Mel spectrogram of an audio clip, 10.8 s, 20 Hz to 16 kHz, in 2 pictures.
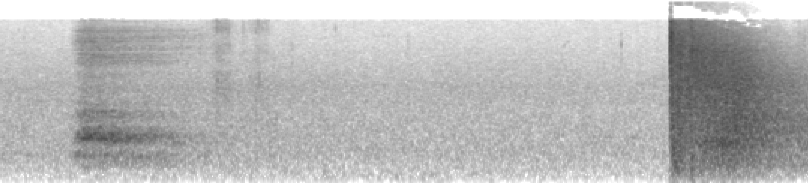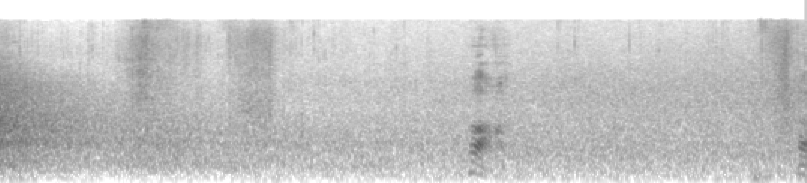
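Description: A single loud, sharp blast of a .50 caliber Raufoss round fired at a 2 inch steel plate outdoors cracks out, followed by a decaying roar against steady wind noise, with fainter thumps before and after.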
